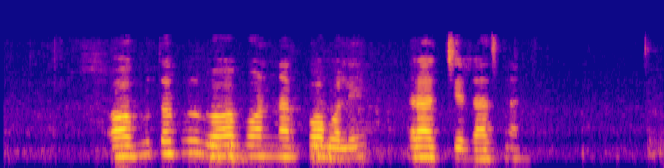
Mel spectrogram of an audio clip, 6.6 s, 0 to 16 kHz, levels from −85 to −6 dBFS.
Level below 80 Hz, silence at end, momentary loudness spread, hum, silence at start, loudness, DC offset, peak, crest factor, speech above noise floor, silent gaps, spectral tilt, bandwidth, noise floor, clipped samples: -62 dBFS; 1.45 s; 11 LU; none; 1.1 s; -18 LUFS; under 0.1%; 0 dBFS; 20 dB; 43 dB; none; -5 dB/octave; 8.2 kHz; -61 dBFS; under 0.1%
